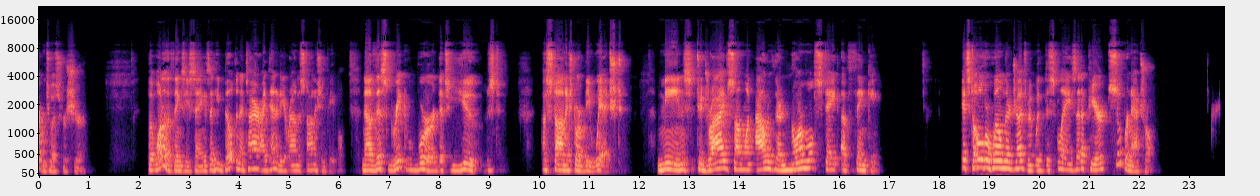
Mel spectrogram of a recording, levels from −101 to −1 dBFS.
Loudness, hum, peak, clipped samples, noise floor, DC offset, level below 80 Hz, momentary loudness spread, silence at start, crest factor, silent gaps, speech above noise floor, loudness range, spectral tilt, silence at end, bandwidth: -19 LUFS; none; -4 dBFS; under 0.1%; -58 dBFS; under 0.1%; -58 dBFS; 10 LU; 0 s; 18 dB; 1.20-1.30 s, 2.04-2.17 s, 17.01-17.65 s, 18.09-18.43 s; 38 dB; 5 LU; -3.5 dB/octave; 1.45 s; 11 kHz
